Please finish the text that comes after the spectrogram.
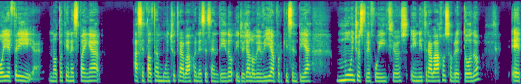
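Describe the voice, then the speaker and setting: A woman in her thirties talks through her story in an interview, earnest and a little halting as she restarts phrases in a language that isn't her first. Her pitch sits in the middle range, and the recording is dry, with no room echo. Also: darkish tone. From Brazil. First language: Portuguese. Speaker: guest. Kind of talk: conversational interview, personal story.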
